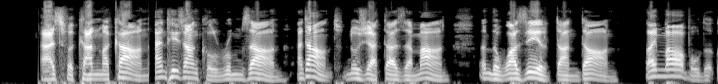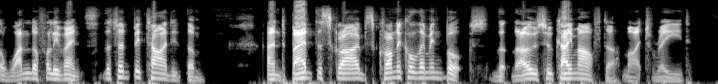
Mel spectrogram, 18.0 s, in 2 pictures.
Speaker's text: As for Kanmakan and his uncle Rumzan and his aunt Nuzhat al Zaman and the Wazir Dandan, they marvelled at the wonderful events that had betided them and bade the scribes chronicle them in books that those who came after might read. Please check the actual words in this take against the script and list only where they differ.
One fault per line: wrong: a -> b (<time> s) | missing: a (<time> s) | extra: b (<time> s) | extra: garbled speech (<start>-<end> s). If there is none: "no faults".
missing: his (3.8 s)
